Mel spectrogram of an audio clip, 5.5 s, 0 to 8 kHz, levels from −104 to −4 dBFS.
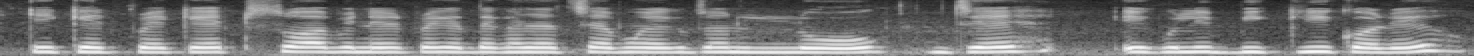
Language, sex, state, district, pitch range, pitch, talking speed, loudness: Bengali, female, Tripura, West Tripura, 230-240 Hz, 235 Hz, 140 wpm, -14 LUFS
